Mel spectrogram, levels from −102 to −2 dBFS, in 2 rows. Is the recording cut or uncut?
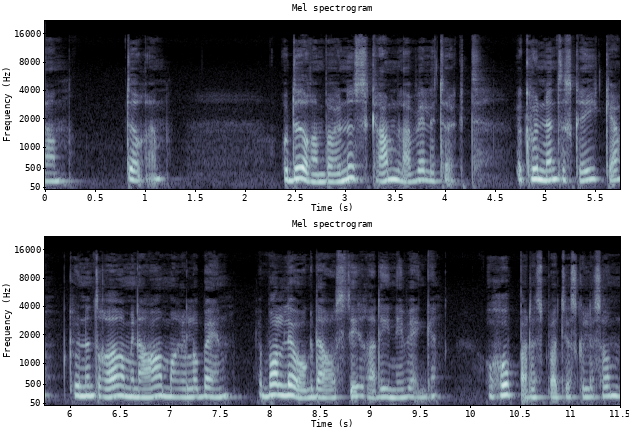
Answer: cut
